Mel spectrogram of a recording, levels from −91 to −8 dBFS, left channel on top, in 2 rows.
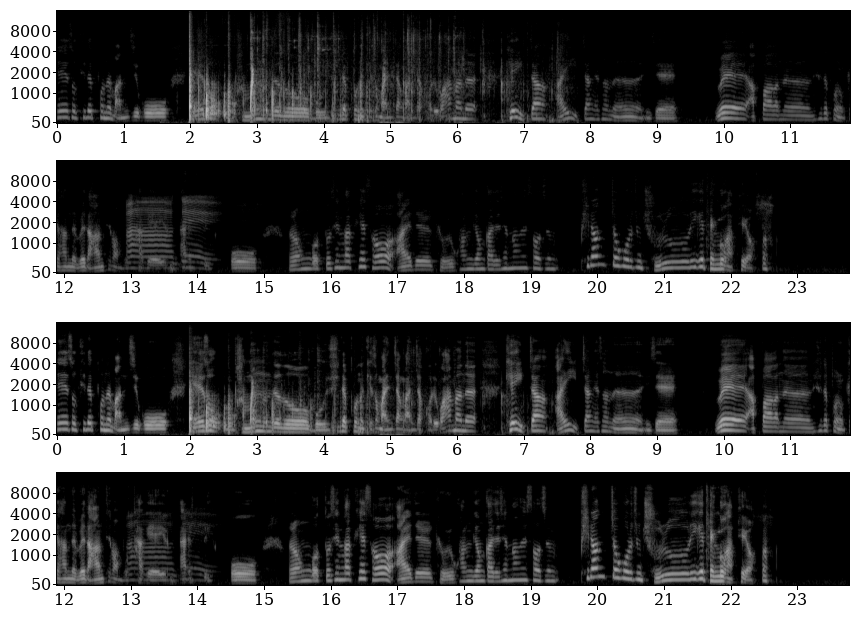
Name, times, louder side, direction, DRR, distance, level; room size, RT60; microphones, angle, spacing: voice 1, 0.0-9.3 9.9-13.8 14.1-14.2 14.5-19.4 19.8-22.6, right 6 dB, 70° right, 0.4 m, -47 dB
sound 1, 1.5-1.6 2.0-7.8, left 5 dB, 85° left, 0.7 m, -42 dB
voice 2, 12.9-14.4 22.4-22.7, left 6 dB, 45° left, 1.0 m, -60 dB
8.9 x 5.3 x 6.2 m
head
